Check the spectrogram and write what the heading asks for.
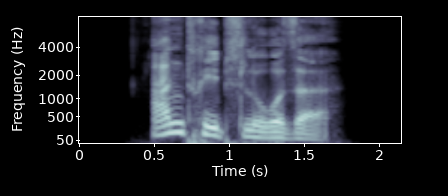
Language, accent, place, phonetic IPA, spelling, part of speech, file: German, Germany, Berlin, [ˈantʁiːpsloːzə], antriebslose, adjective, De-antriebslose.ogg
- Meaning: inflection of antriebslos: 1. strong/mixed nominative/accusative feminine singular 2. strong nominative/accusative plural 3. weak nominative all-gender singular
